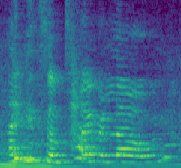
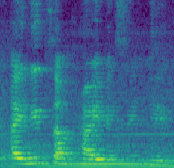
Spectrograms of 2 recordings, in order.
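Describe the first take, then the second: First: It is said in an exaggerated, dramatic way. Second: It is said plainly, without much drama.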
